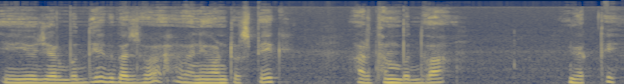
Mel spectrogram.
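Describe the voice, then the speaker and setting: Teaching scripture in a patient, didactic style, this Indian-accented man relies on repetition and simple examples. His voice is slightly high and dark in tone, with fairly even intonation. He speaks at a measured pace.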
